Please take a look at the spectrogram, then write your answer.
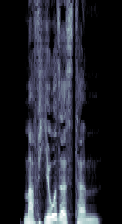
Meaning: strong dative masculine/neuter singular superlative degree of mafios
- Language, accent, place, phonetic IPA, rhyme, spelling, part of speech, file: German, Germany, Berlin, [maˈfi̯oːzəstəm], -oːzəstəm, mafiosestem, adjective, De-mafiosestem.ogg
